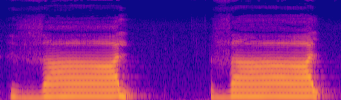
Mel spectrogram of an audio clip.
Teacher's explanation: ذال کو بھی سا کی طرح سے نرمی سے ادا کیا جائے گا۔ دانتوں کے درمیان زبان کی نوک رکھ کر اس کو ادا کیا جائے گا۔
